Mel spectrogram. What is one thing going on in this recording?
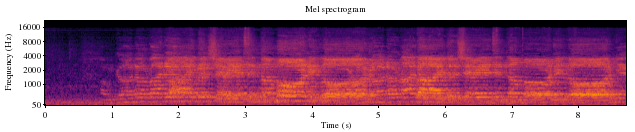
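A choir of young men sings together in a large hall.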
